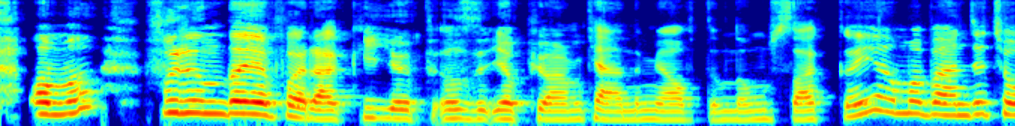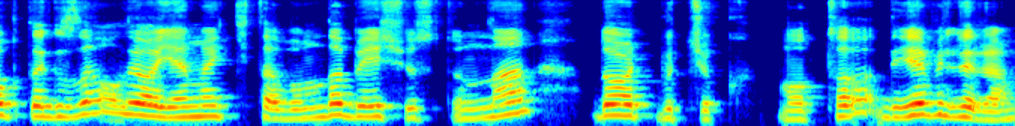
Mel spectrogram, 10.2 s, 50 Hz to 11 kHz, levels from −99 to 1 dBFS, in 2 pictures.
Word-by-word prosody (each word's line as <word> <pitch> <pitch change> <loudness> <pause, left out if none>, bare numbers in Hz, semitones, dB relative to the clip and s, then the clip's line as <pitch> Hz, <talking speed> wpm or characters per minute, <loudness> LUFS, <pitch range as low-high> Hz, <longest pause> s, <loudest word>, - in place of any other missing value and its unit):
ama 285 +9 +5 0.2
fırında 305 -1 +5
yaparak 215 -11 +5
yip 195 -3 -5
haz 185 -1 -4
yapıyorum 180 -1 -2
kendim 180 -1 -4
yaptığımda 170 -1 -8
musakkayı 185 - -4
ama 300 -2 -1
bence 270 0 +1
çok 265 -2 -1
da - - +1
güzel 230 +5 -4
oluyor. 275 -4 +2
Yemek 235 +1 -2
kitabımda 225 +4 -3
5 235 -1 -4
üstünden 205 - -6 0.3
4,5 230 -8 -2 0.3
notu 180 +7 -6 0.2
diyebilirim. 225 -7 +1
225 Hz, 130 wpm, -23 LUFS, 185-270 Hz, 0.3 s, ama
